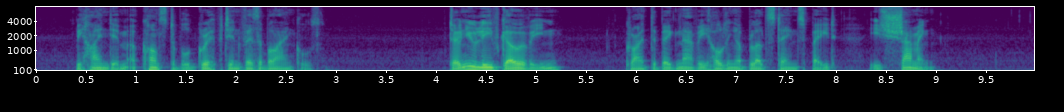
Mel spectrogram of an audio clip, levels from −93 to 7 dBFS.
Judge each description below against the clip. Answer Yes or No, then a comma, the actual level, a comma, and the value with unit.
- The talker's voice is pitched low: Yes, very low, 85 Hz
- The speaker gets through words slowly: No, average, 145 wpm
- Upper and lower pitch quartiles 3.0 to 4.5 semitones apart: Yes, average, 3.9 semitones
